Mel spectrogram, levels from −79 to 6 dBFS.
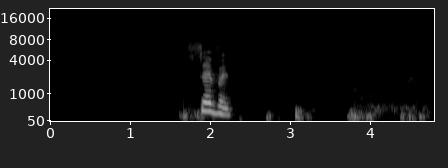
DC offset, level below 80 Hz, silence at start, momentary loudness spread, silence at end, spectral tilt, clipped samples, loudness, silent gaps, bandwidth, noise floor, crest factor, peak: under 0.1%; -78 dBFS; 1.65 s; 27 LU; 0.35 s; -6.5 dB/octave; under 0.1%; -32 LUFS; 2.55-2.70 s, 3.54-3.71 s; 7.6 kHz; -58 dBFS; 24 dB; -16 dBFS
